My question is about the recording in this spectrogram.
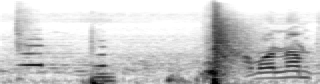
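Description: A single sharp slap, the loudest sound here, about one and a half seconds in, followed by a man's voice.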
